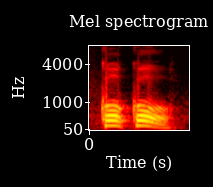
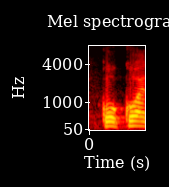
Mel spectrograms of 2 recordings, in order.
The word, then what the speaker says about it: cocoa: Next word, very interesting word, COCOA, COCOA, कोको, कोकोआ नहीं, कोको।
